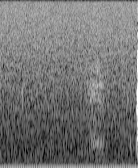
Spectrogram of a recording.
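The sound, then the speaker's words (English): Near silence with faint background hiss, then one sudden, loud sneeze bursts out at the very end, sharp and breathy, cut off almost as soon as it starts. “Mercy, that felt good. I love to sneeze.”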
